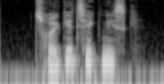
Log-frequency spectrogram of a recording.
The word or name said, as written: trykketeknisk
